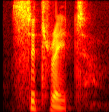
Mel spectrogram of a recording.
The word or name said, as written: citrate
